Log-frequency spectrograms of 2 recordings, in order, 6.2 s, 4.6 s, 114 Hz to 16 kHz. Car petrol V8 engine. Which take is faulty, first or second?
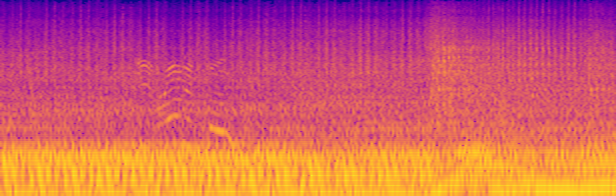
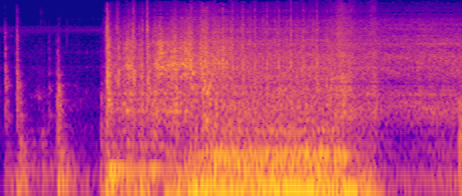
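second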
